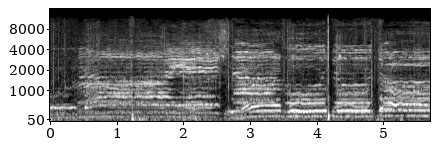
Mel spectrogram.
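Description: A group of voices singing a slow church hymn in long held notes, with short breaks between phrases. There is a single sharp click about four seconds in.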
